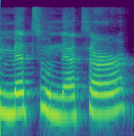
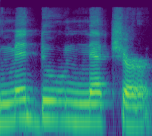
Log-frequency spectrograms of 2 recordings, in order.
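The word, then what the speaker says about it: Medu Neter: Some people say metunet, some people say miduneter. Um the classical way to say it is miduner.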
